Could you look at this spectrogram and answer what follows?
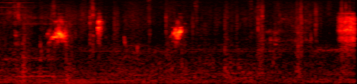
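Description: Bird chirps in the Greedfall video game, two brief high calls over a low steady game ambience, fairly faint.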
